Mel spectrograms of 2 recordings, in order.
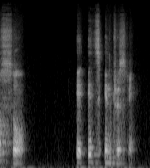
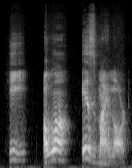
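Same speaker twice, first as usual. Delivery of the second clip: HE and ALLAH raised high and loud, falling on "is my Lord"; emphatic exclamation; 6 semitones higher, 5 dB louder than usual. Shown as a demonstration. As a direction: proclaim He, Allah with force. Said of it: "Exclamation mark".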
